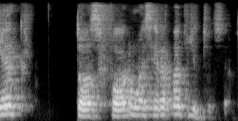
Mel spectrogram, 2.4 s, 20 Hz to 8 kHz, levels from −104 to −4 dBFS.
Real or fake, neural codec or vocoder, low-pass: fake; codec, 16 kHz in and 24 kHz out, 2.2 kbps, FireRedTTS-2 codec; 7.2 kHz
